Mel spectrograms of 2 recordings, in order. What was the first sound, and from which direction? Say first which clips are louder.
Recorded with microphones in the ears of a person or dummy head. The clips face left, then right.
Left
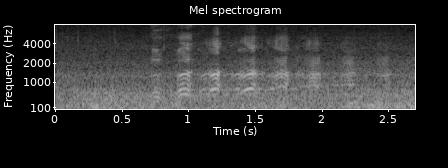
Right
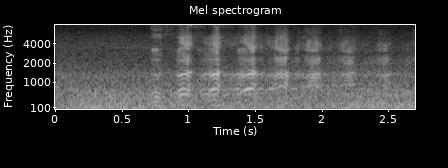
Laughter: right 4 dB; 10° right (ahead or behind).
